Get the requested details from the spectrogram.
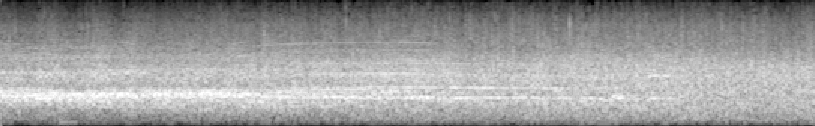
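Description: Steady, loud applause from a large audience, dense clapping filling the whole stretch with some cheering mixed in, fading only slightly toward the end, cheering a woman who left her infant daughter in her father's care to come that night.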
